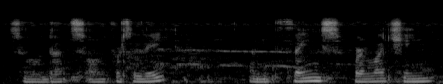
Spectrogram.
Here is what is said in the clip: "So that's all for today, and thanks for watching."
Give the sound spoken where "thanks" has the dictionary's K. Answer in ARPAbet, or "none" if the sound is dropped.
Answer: none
